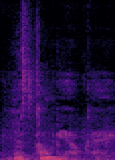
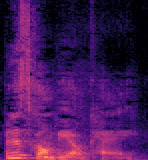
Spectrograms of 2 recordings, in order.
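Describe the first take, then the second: First: Whispered to herself, no voice; soft whisper. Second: Said in the usual way. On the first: Real, not acted. Host whispering self-reassurance while painting nervously. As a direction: reassure yourself in a whisper, under your breath.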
